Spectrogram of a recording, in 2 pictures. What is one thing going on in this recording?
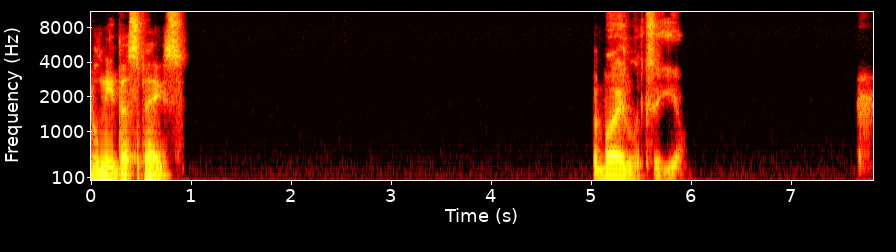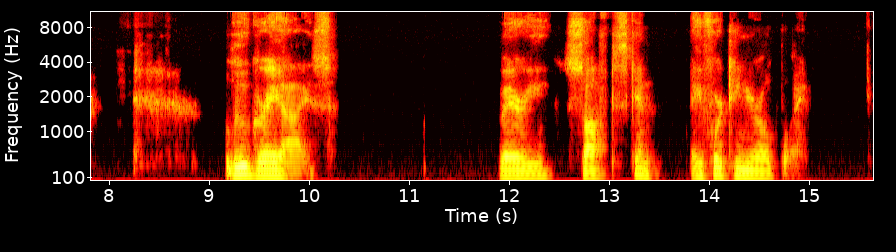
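A man speaks with animation over an online call, in short bursts with pauses.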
